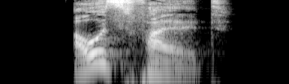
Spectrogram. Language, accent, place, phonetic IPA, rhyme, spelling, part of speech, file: German, Germany, Berlin, [ˈaʊ̯sˌfalt], -aʊ̯sfalt, ausfallt, verb, De-ausfallt.ogg
- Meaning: second-person plural dependent present of ausfallen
